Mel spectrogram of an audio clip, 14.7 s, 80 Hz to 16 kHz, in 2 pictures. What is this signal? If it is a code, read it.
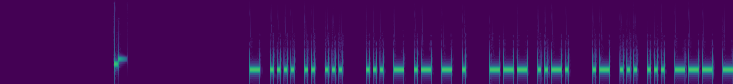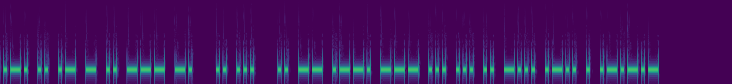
Morse code, heard as a keyed tone, about 34 wpm, 700 Hz. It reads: THIS STATE OF ASSOCIATION IS IMPOSSIBLE.
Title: Sentences from Top 1100 Words 35wpm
